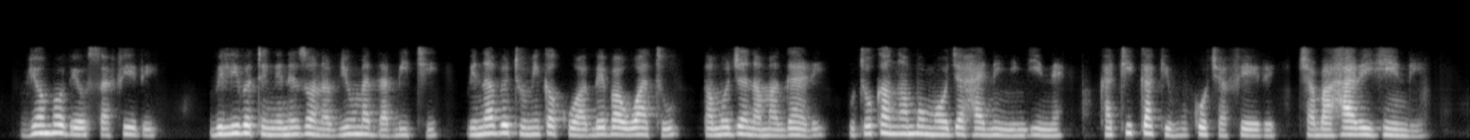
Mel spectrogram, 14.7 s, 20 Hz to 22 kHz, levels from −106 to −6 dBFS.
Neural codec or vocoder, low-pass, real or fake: codec, 24 kHz, 0.5 kbps, DualCodec; 5.4 kHz; fake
